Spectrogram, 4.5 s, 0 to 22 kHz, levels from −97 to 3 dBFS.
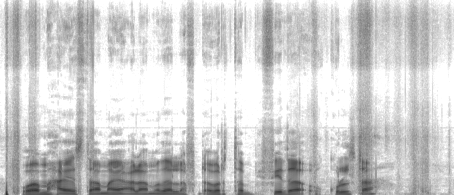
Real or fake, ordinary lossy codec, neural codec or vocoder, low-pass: real; none; none; none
